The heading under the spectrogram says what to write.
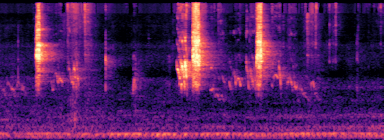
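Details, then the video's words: Parrot chick at feeding time, uttering a few sharp, scratchy squawks in clusters, over a constant low hum. "beautiful parrot 🦜 baby feeding"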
